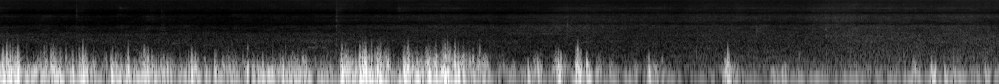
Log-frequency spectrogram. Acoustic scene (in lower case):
park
